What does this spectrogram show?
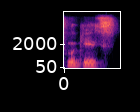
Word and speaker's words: Mugees: outpouring for wouldi do you pronounce your name with a hard G or a soft G it's a mugis m okay M um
